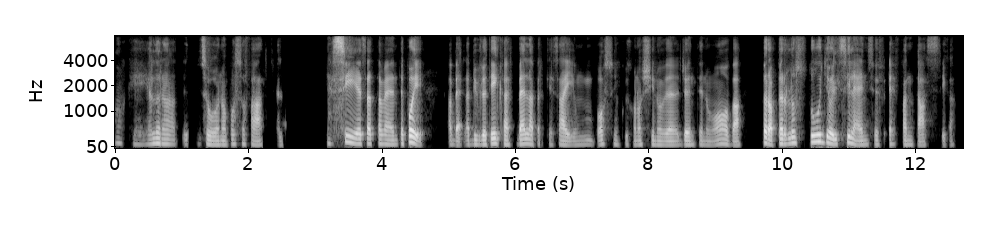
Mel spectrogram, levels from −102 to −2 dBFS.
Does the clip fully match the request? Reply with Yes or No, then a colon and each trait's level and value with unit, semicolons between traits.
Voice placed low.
Yes: low, 115 Hz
